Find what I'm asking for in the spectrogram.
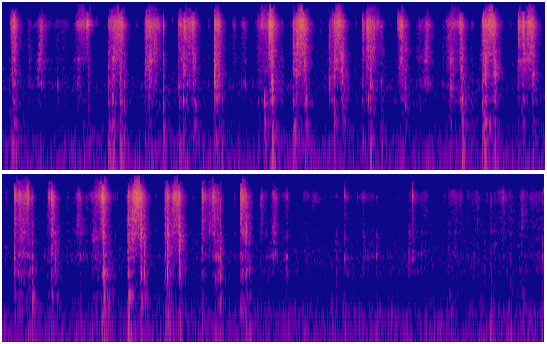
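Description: Oracle cards shuffled by hand for a reading, a steady run of about twenty crisp riffling bursts in quick rhythm, close and clear, tapering off near the end with no talking.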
